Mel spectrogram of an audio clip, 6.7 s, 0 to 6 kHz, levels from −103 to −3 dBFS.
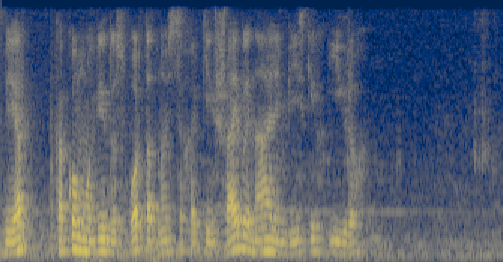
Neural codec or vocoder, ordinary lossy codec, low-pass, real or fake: none; AAC, 48 kbps; 5.4 kHz; real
